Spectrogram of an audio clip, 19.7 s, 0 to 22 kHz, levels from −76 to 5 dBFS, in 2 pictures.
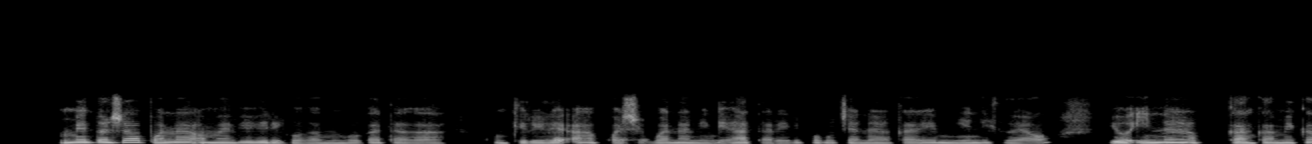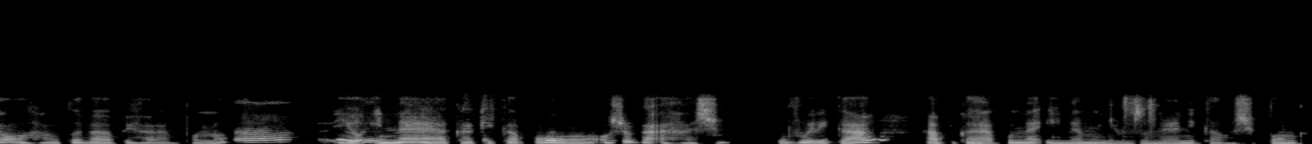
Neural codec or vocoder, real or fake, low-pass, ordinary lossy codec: none; real; 7.2 kHz; Opus, 16 kbps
